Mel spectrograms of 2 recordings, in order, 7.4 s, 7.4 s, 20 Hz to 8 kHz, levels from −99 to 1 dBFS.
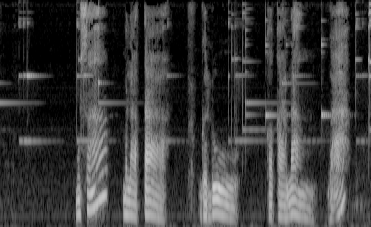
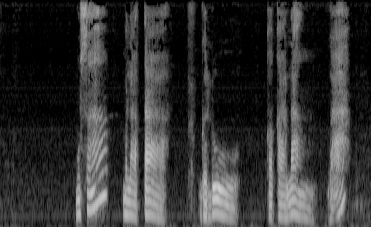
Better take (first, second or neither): second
